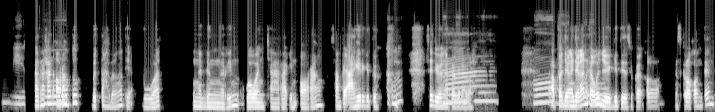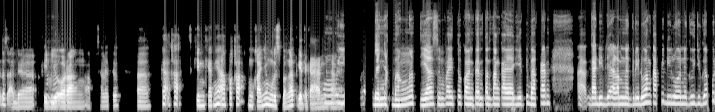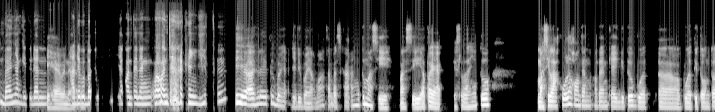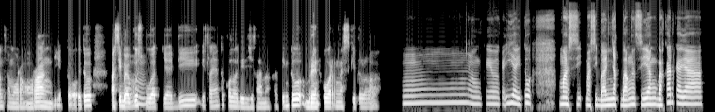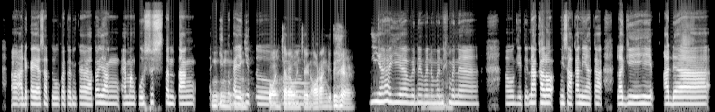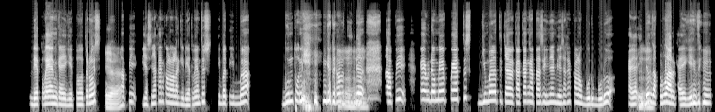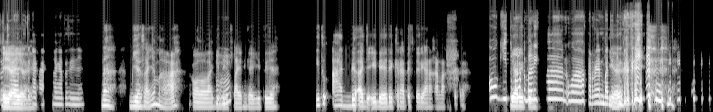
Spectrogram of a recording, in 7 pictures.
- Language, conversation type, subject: Indonesian, podcast, Bagaimana cara Anda mengatasi kebuntuan kreatif?
- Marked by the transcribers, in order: chuckle; drawn out: "Ah"; in English: "nge-scroll"; in English: "skincare-nya"; laughing while speaking: "wawancara"; in English: "digital marketing"; in English: "brand awareness"; drawn out: "Mmm"; laughing while speaking: "gitu ya"; in English: "deadline"; in English: "deadline"; laughing while speaking: "buntu nih"; laughing while speaking: "gitu"; tapping; in English: "deadline"; chuckle; laughing while speaking: "Kakak ya"; laugh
